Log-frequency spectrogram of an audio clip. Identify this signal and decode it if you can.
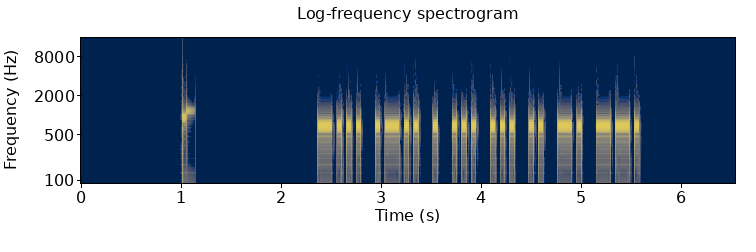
Morse code, heard as a keyed tone, about 25 wpm, 700 Hz. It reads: BLESSING
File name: Eight Letter Words - 25wpm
